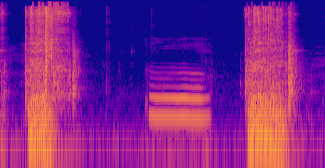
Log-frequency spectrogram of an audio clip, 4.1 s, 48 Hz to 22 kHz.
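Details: Husqvarna 365SP after a rebuild: new piston, cylinder, rings, muffler, carburetor, coil, plug and wire. Spark is good and compression about 160 psi. Started on choke, it gives two short bursts that each die within a second. The owner suspects timing.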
